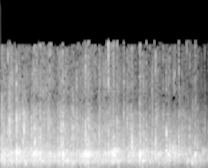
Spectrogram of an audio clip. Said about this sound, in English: If you agree with that statement today, let me hear you clap your hands all over the room.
